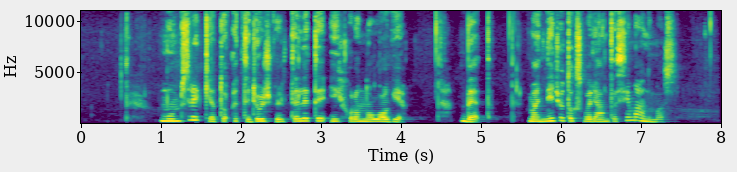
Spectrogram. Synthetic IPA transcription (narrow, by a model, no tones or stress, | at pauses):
mʊmsɾʲɛɪkʲeːt̪uʔɐt̪ʲɪd͡ʒʲɛʊʒʲʋʲɪlʲt̪ʲɛlʲet̪ʲɪʔiːxɾɔnɔlˠɔɡʲɪjɛ | bʲɛt̪ | mɐnʲiːt͡ʃʲɛʊt̪oːksʋɐɾʲɪjæˑnt̪ɐsiːmɑːnɔːmɐs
